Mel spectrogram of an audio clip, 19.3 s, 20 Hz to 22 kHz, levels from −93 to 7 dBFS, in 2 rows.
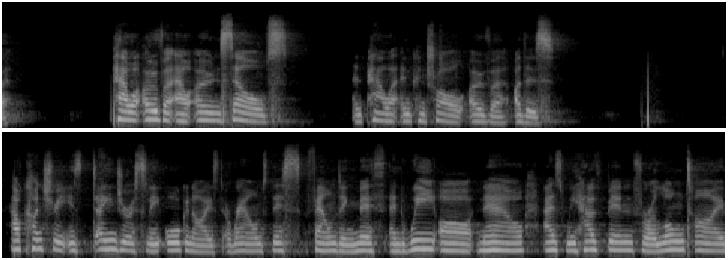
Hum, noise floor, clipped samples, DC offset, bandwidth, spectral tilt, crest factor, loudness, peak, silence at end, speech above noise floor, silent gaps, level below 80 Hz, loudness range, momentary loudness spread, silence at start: none; -90 dBFS; under 0.1%; under 0.1%; 14.5 kHz; -4.5 dB/octave; 18 dB; -35 LUFS; -18 dBFS; 0 s; 55 dB; none; -78 dBFS; 7 LU; 9 LU; 0 s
